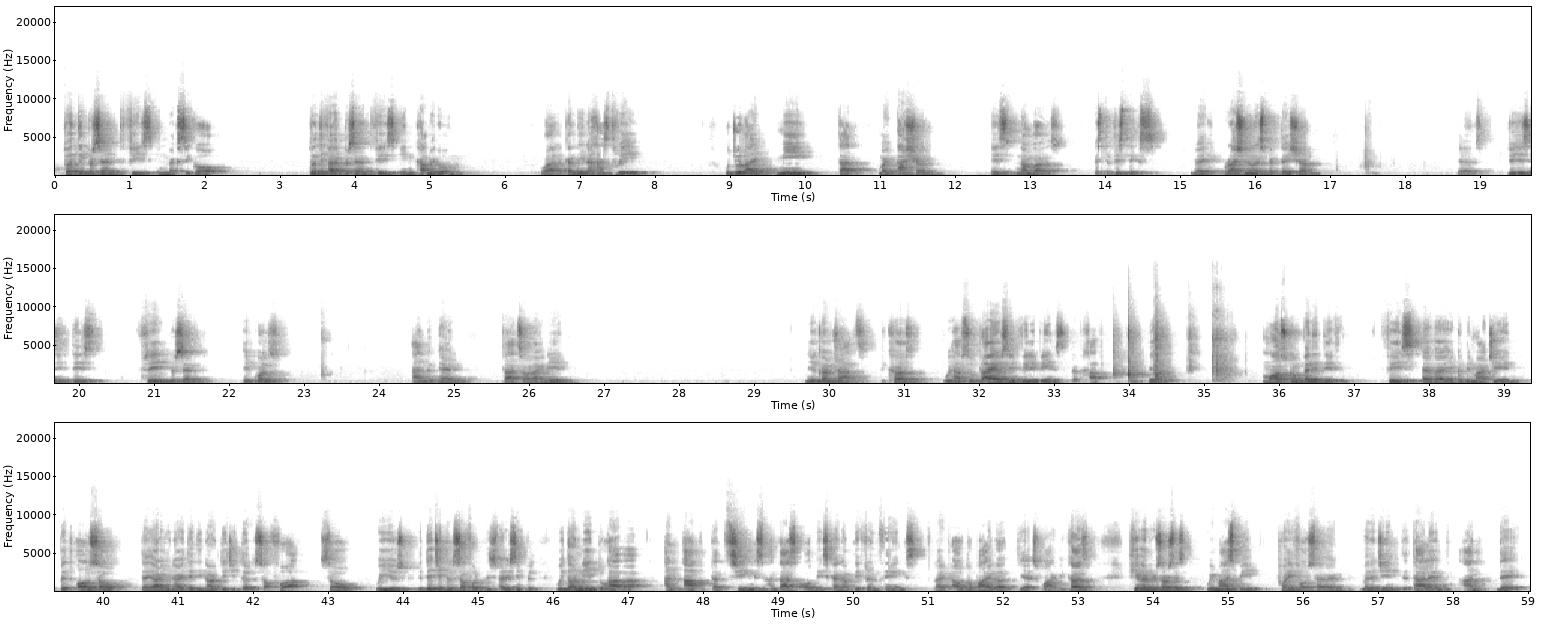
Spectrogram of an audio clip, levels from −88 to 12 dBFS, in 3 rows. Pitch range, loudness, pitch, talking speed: 105-125 Hz, -28 LUFS, 110 Hz, 115 wpm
